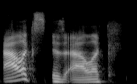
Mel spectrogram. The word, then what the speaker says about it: Alex: It, but Alex is Alec and Murdaugh is Murdoch. So that's just how South Carolina rolls.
